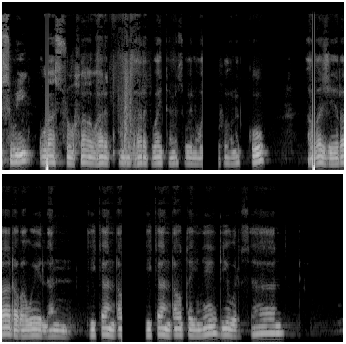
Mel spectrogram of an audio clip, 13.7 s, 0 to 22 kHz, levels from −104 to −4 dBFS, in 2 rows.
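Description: Invalid numbers at full scale occur at 0.88 s and again at 6.22 s in this speech recording. In each case a 40 ms block of infinite or invalid values is clamped to the maximum level, heard as a harsh pop at each edge with nothing between. Stream reconnect faults occur at 4.01 s and 9.24 s. At 4.01 s, 0.32 s of silence is followed by speech resuming about 0.4 s further along. At 9.24 s, 0.48 s of silence is followed by speech resuming 0.64 s earlier, replayed from a resent burst after the decoder restarted mid-stream.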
